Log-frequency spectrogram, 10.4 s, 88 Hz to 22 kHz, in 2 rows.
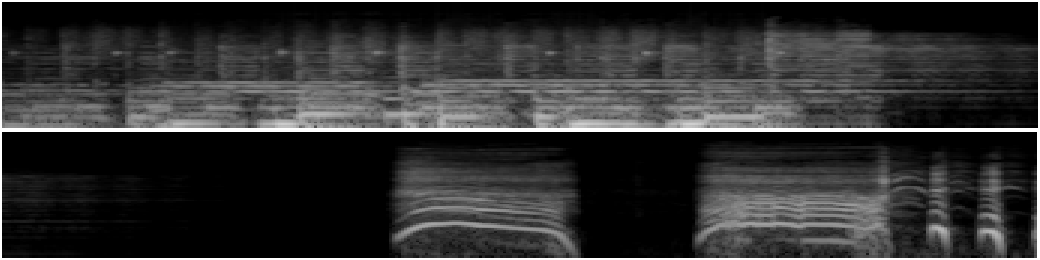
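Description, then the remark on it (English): Music fades out into a pause, followed by two loud, drawn-out groaning vocal warm-up noises made to prepare for on-air work, each swooping up and down in pitch, with a few short choppy bursts at the end. “Listen, I was in musical theater for like 20 years, and I've never heard a warm-up like that.”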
